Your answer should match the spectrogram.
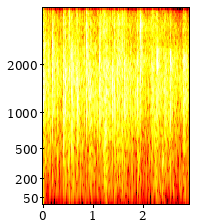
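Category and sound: crowd, round of applause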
